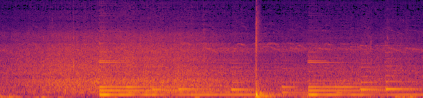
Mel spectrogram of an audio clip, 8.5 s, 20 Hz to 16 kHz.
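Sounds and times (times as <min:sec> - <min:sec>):
breeze at a cove: 0:00.0 - 0:08.4
sea surf at a cove: 0:00.0 - 0:08.4
low sustained tonal notes: 0:01.9 - 0:08.4
sharp knock: 0:05.1 - 0:05.8.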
